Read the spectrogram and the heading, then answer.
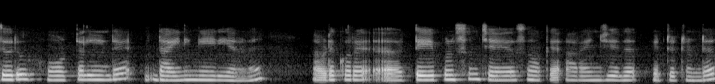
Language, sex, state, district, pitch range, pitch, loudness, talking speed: Malayalam, female, Kerala, Wayanad, 195-220 Hz, 205 Hz, -18 LUFS, 125 wpm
